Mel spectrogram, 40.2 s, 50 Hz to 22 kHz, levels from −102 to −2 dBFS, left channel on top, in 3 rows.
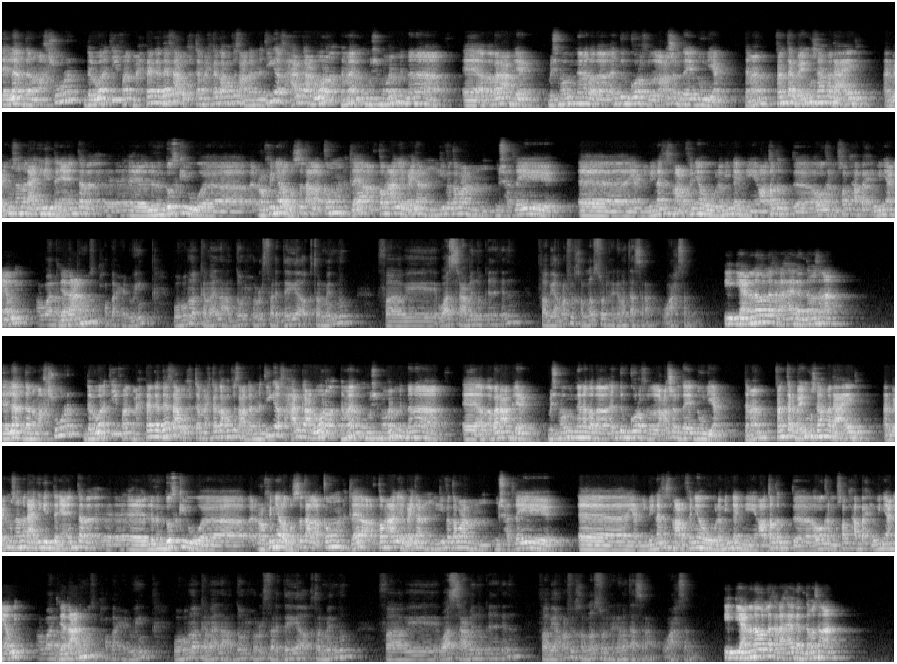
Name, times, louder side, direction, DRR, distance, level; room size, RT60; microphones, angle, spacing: voice 1, 0.0-6.5 6.9-7.9 8.2-10.8 11.1-12.9 13.2-21.6 22.0-27.0 27.7-28.2 37.6-39.2, right 2 dB, 80° right, 2 dB, 0.7 m, -22 dB
voice 2, 27.3-29.0 29.4-32.0 32.5-34.5 34.9-37.2, left 2 dB, 45° left, 4 dB, 0.4 m, -37 dB
2.6 x 2.6 x 2.6 m, 0.66 s
head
